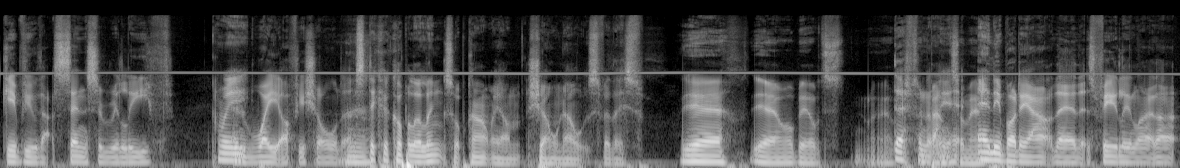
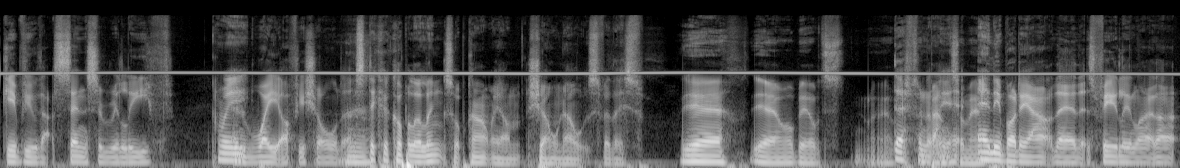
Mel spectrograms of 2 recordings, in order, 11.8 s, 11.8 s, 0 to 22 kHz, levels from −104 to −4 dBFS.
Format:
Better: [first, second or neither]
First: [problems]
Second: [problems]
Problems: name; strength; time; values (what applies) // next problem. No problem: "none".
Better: first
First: high-pitched whine; faint; throughout; 4.5 kHz, 20 dB below the speech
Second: high-pitched whine; loud; throughout; 4.5 kHz, 9 dB below the speech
